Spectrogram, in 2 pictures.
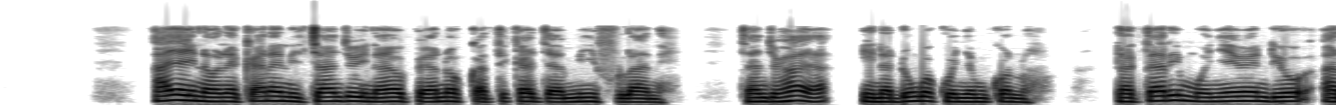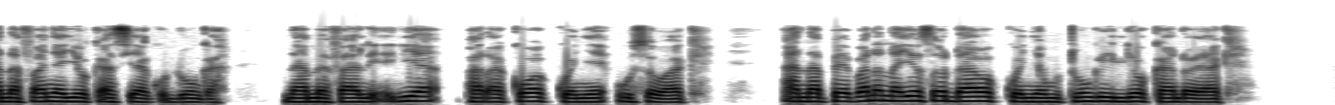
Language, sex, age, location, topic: Swahili, male, 18-24, Nakuru, health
